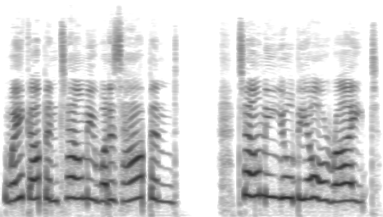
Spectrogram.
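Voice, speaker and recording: A woman's voice: on the high side, moderate pace, no room sound, studio quality, close to an everyday voice. A woman voicing a grieving young wife who pleads and breaks with emotion. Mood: desperate.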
